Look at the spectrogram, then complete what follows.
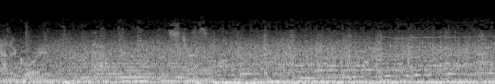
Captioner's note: whispering; cheering and applause; dramatic music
